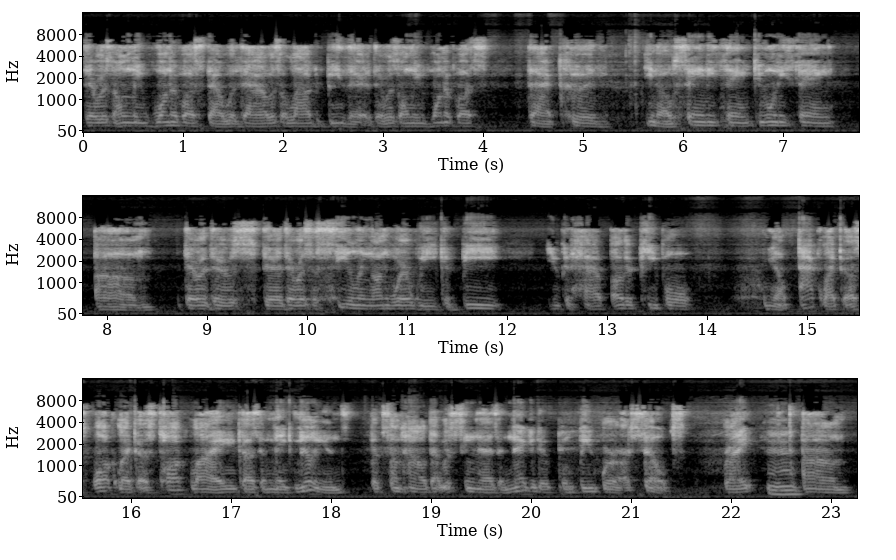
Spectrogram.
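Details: Adult male with a self-reported stutter, long causing nervousness about speaking, which he says goes away when cutting promos; real, unscripted podcast conversation; finding: stuttering.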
